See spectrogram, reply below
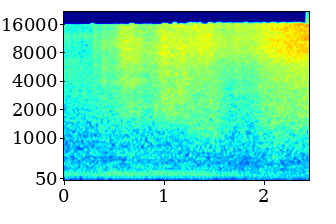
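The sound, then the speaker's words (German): A steady, loud rush of water pours continuously for a couple of seconds, with a broad splashing hiss over a low rumbling undertone and no voices. “Und gießen Wasser über mich aus.”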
